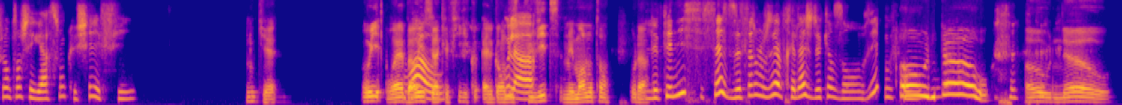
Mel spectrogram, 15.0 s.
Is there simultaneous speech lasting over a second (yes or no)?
no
